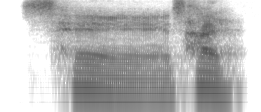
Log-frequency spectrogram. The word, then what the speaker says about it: 세 살: Actually, the 3 is 셋, 셋. But it's gonna be changing with 세. Then how you can pronounce it? 세 살, 세 살.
